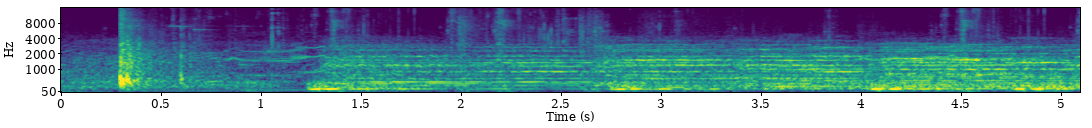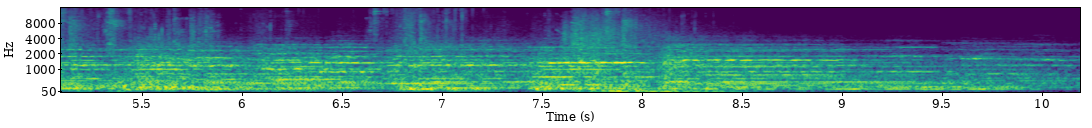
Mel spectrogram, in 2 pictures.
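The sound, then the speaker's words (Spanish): A glass bottle is smashed to inaugurate telescopes in a comedy sketch, giving one sharp crash at the very start, followed by a long stretch of sustained tonal sound. “Rompe la botella, Felipito, que a ver si te echas novia de una vez.”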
